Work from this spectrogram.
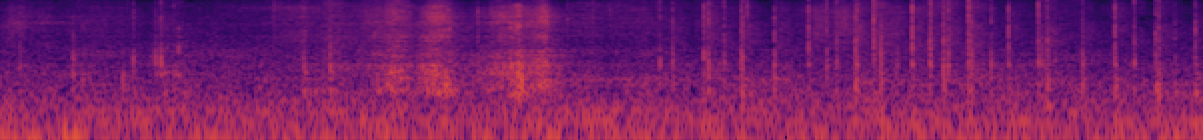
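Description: A medium plastic yogurt tub stands upright while long nails tap and scratch its sides and lid. Soft scratchy rustling swells through the middle, then gives way to a run of quick, bright clicking taps over a low, steady hum.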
